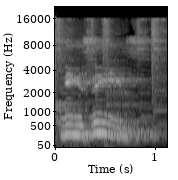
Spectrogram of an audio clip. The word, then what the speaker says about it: disease: quen nha cô có disease nhớ là có âm cúi nha Đọc lại nào disease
